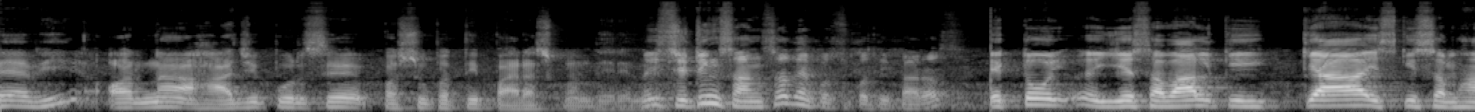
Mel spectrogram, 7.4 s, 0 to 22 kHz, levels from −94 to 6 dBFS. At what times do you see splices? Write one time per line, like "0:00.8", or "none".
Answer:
0:04.8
